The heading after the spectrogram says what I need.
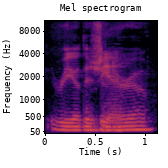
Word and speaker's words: Rio de Janeiro: Rio de Janeiro, right?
